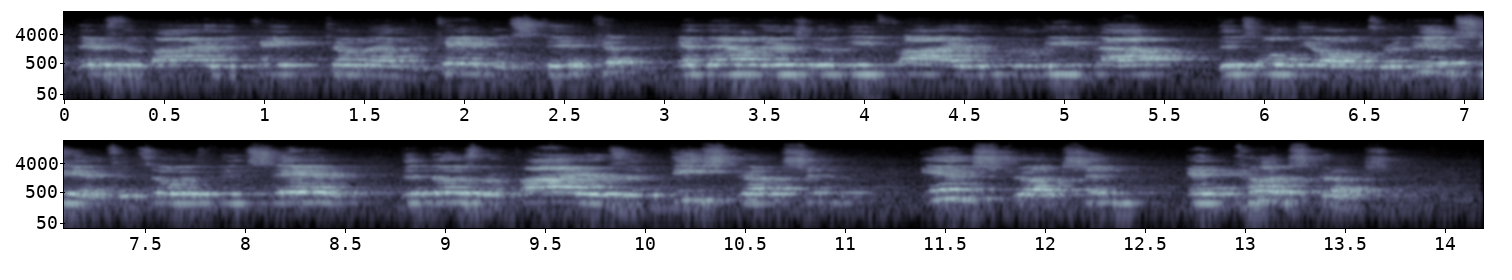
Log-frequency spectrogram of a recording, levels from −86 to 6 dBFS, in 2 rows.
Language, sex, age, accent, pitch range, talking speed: English, male, 50-69, American, 220-270 Hz, 180 wpm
